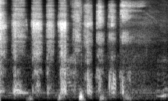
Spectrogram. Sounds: Sniff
